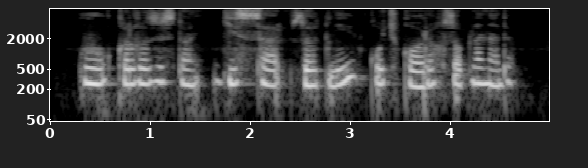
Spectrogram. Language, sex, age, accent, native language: Uzbek, female, 18-24, Samarqand, Uzbek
